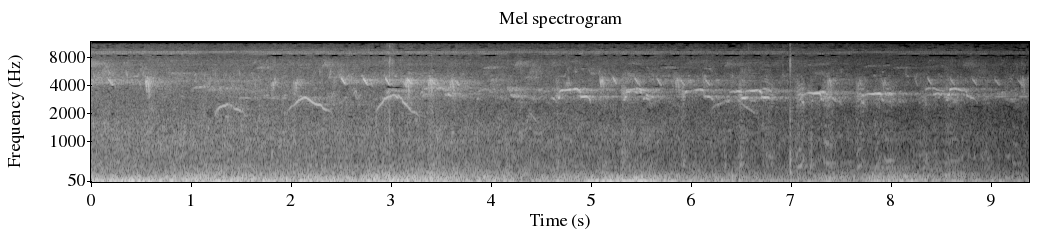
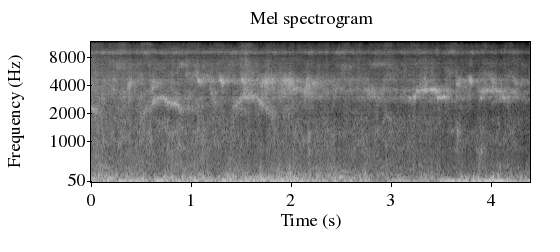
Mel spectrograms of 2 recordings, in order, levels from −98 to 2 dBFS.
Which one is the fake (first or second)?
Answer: second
